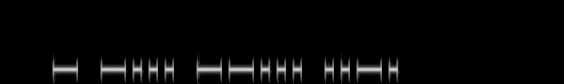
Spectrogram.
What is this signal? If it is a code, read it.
Morse code, heard as a keyed tone, about 15 wpm, 700 Hz. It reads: TB7F
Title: DXCC-100 Call Signs - 4 Characters - Repeated 2x - 15wpm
